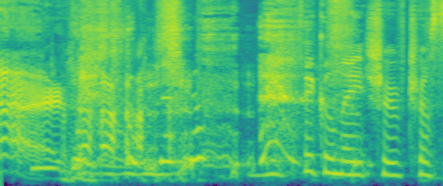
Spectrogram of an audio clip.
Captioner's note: group laughing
